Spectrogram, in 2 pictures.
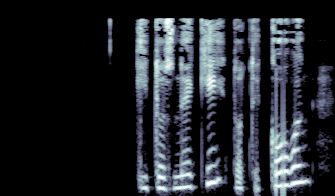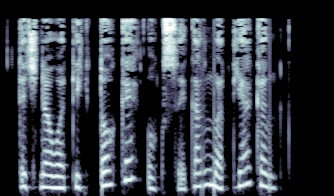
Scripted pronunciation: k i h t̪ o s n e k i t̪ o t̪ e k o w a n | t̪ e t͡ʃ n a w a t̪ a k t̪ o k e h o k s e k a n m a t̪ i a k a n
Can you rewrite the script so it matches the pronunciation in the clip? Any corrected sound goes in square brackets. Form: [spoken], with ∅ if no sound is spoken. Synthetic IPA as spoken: k i h t̪ o s n e k i t̪ o t̪ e k o w a n | t̪ e t͡ʃ n a w a t̪ [i] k t̪ o k e h o k s e k a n m a t̪ i a k a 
